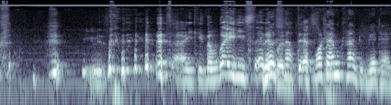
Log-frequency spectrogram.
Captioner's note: laughter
